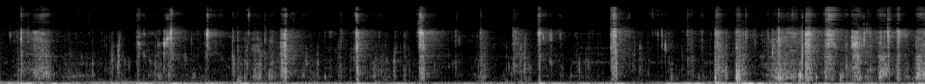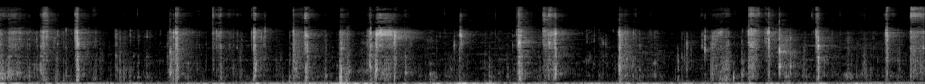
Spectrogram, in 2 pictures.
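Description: Close-up eating sounds of a person chewing braised fish and vegetables: wet chewing and smacking, with many irregular sharp clicks.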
